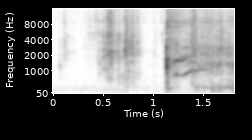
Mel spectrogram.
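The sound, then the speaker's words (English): Someone chews a piece of candy: a short, soft burst of moist chewing, a pause, then a louder, longer stretch of crunching and smacking with a faint squeaky edge. No talking. “I'm afraid to chew. Chew it.”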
